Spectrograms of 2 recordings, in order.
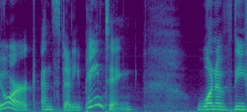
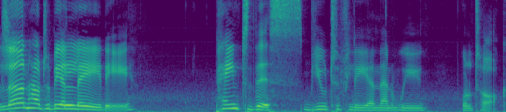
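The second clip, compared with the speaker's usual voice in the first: put-on British accent, loud. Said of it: "Why are we British?".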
